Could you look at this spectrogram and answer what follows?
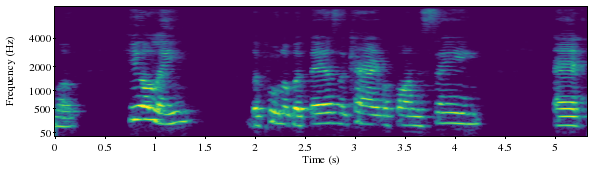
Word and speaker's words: Bethesda: There was a man at a pool of is it Bethel? I want to say it right. Or Bethusia. But he was ill and sick, right? And Bethesda, that's what I'm trying to say.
